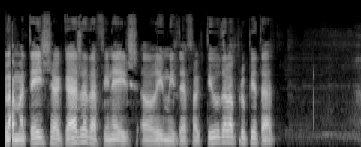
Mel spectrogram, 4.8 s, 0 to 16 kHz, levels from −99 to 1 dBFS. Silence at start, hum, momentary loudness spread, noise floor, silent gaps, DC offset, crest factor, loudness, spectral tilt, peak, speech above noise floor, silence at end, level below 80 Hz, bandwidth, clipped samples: 0.05 s; none; 7 LU; -62 dBFS; none; under 0.1%; 22 dB; -25 LUFS; -5.5 dB/octave; -4 dBFS; 37 dB; 1.2 s; -60 dBFS; 11 kHz; under 0.1%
